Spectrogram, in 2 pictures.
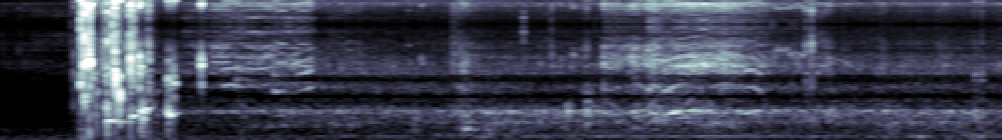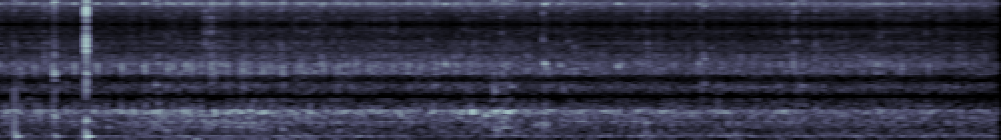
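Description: Sea water heard through a GoPro's waterproof housing: a loud splash about half a second in as the camera goes under, then a steady muffled underwater rush with a low hum and a few sharp clicks.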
